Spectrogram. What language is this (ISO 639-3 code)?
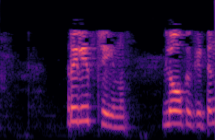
mal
